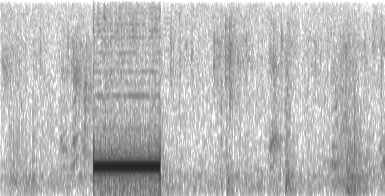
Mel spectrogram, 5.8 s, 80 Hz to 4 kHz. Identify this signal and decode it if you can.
Ringback tone (Europe, 425 Hz), with speech.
